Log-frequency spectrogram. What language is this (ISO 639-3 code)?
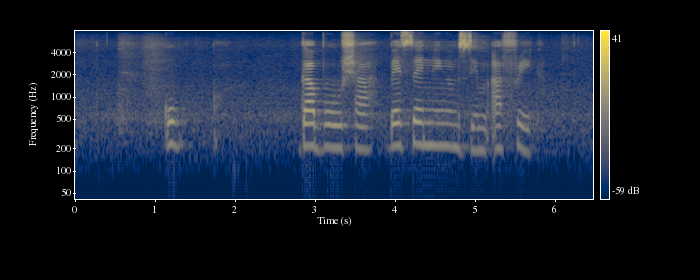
ssw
